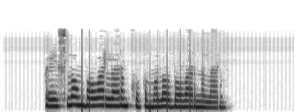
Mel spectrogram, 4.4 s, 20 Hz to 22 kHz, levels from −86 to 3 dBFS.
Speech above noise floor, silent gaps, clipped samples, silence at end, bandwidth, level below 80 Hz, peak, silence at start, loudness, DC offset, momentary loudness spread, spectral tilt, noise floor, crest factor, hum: 48 dB; none; under 0.1%; 1.05 s; 7.8 kHz; -46 dBFS; 0 dBFS; 0.7 s; -12 LUFS; under 0.1%; 9 LU; -7 dB/octave; -58 dBFS; 12 dB; 50 Hz at -45 dBFS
